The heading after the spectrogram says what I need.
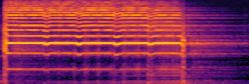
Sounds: music, electric guitar, guitar, plucked string instrument, musical instrument

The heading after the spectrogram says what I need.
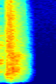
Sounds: hands, clapping

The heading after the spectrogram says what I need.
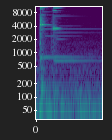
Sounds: alarm, door, doorbell, home sounds

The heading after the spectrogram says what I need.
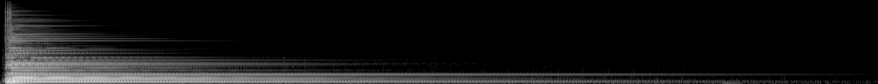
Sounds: music, musical instrument, plucked string instrument, guitar, acoustic guitar

